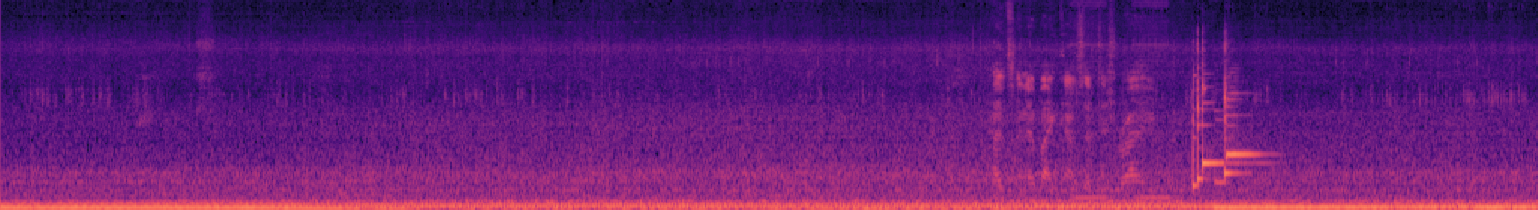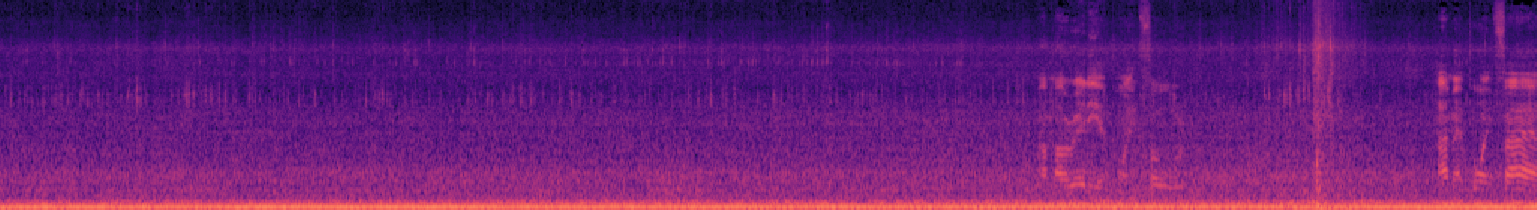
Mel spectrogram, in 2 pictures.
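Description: Jeep Wrangler engine and road noise heard from inside the cabin while driving, a steady low drone. The engine note drops about four seconds in and rises again with a step in loudness about twelve seconds in, with a few light clicks just before.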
